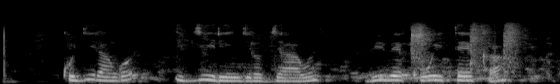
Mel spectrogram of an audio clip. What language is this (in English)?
Kinyarwanda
